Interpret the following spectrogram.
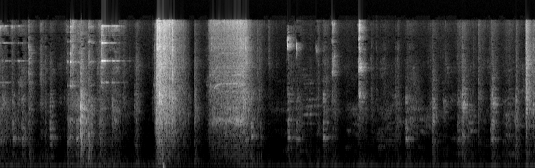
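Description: A small handheld drill running in two short bursts about three seconds in, the second about a second long, among scattered clinks and knocks of tools.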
